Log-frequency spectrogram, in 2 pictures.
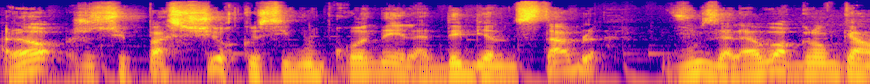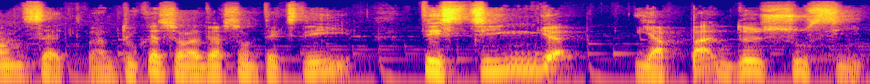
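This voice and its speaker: A man's voice: fairly low pitch, warm tone, husky. A man with a head cold hosting a tech video, reading a news script and adding chatty personal asides. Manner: reads then adds chatty personal remarks. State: stuffy with a cold.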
